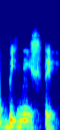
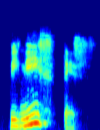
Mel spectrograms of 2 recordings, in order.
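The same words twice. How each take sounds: First: "viniste" without final S; correct form. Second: "Vinistes" with the final S; wrong form. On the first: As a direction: say "viniste" softly, ending on E. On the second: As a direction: say "Vinistes" with an audible extra S at the end. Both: Shown as a demonstration. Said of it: "No, viniste".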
